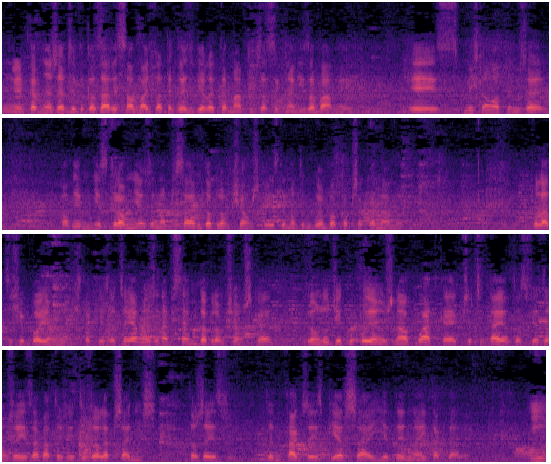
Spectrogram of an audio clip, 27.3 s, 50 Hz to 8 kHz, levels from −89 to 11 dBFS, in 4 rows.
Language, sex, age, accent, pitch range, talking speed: English, male, 50-69, Polish, 125-150 Hz, 145 wpm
